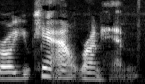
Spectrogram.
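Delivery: put-on laughing, amused tone. Retelling what a grandma said while laughing: imitating someone laughing while talking. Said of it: "this woman laughed at me and said".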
